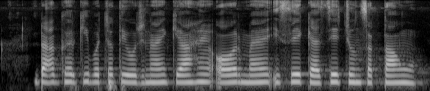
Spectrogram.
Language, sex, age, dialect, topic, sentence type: Hindi, female, 18-24, Awadhi Bundeli, banking, question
